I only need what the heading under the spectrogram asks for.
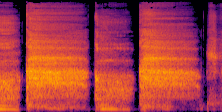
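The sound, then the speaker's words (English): Voice imitating heavy mechanical respirator breathing: loud, rasping inhales and exhales alternate in a few long, even breaths with brief gaps between them. “Either that, or you can just walk behind me doing the breathing of Darth Vader.”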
